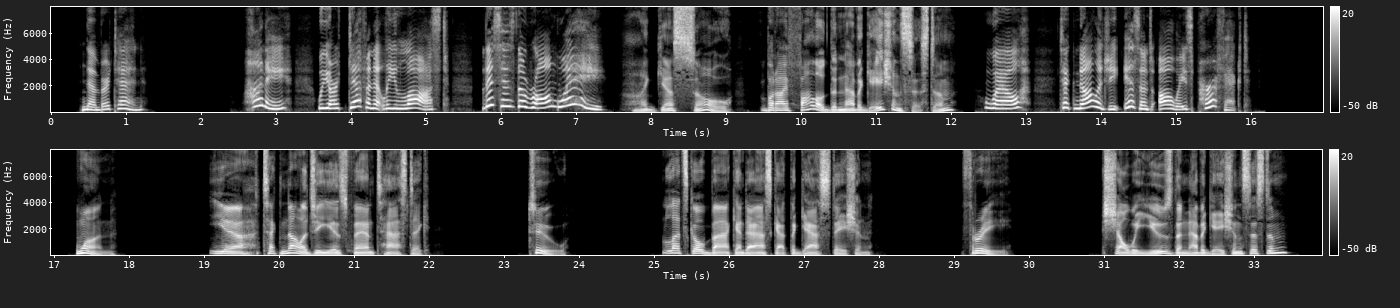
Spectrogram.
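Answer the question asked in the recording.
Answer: 2: Let's go back and ask at the gas station.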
